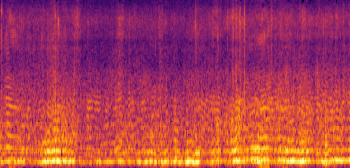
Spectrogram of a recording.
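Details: Massed honey bees buzz within the hive: a thick, even hum with wavering overtones and scattered short whirring flights across the recording.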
